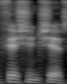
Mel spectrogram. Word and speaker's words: fish and chips: Try saying fish and chips at full conversational speed. Fish and chips. Yeah, the D is just completely gone.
